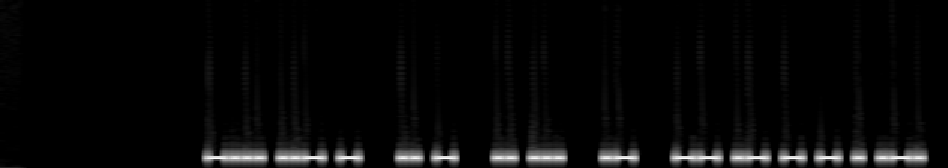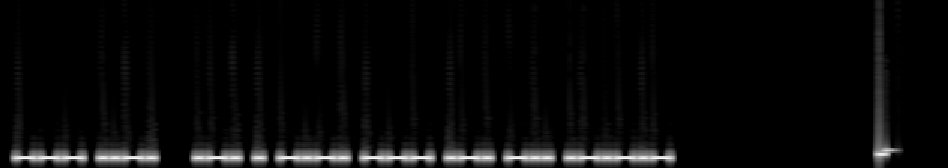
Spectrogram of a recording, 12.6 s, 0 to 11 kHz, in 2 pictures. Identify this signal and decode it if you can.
Morse code, heard as a keyed tone, about 30 wpm, 700 Hz. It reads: BUT IT IS A MATTER OF RECORD.
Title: Sentences from Top 1000 Words - Review Part 3 - 30wpm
